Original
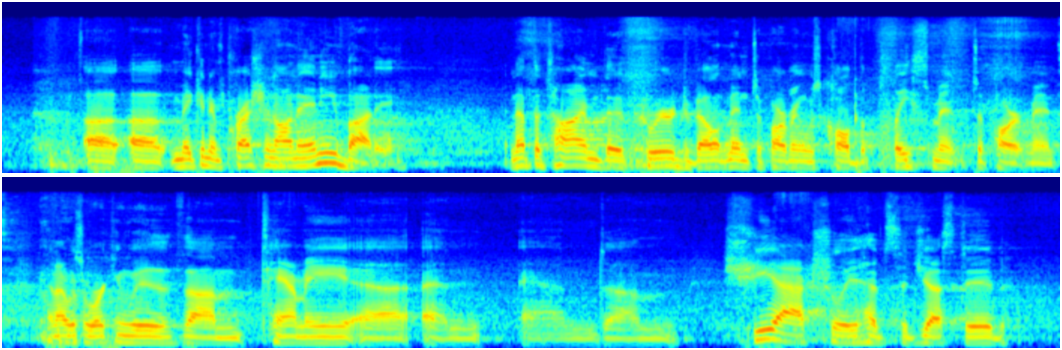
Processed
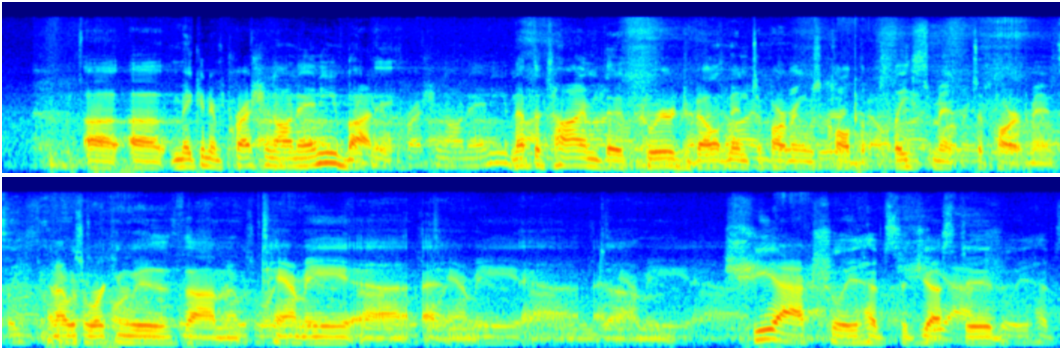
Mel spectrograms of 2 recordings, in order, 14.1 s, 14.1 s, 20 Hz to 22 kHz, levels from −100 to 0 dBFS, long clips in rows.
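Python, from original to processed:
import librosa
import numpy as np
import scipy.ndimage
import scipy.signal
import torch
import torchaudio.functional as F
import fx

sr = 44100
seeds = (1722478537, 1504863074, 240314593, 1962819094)

y = fx.high_shelf(x, sr, hz=fx.line((1.26, 5900.0), (2.45, 8400.0)), db=-12.0, at=(1.26, 2.45), fade=0.02)
y = fx.echo_feedback(y, sr, ms=1138, feedback_pct=50, wet_db=-11)
y = y * 10.0 ** (1.5 / 20.0)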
